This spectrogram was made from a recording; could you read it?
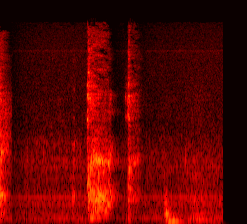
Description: Woman has a big barking cough fit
